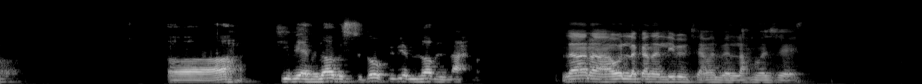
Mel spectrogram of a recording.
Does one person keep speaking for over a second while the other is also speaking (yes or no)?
no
